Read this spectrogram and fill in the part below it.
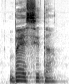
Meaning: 1. talk, conversation 2. discussion
- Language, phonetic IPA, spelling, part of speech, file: Ukrainian, [ˈbɛsʲidɐ], бесіда, noun, Uk-бесіда.ogg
